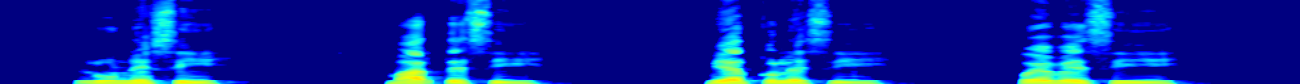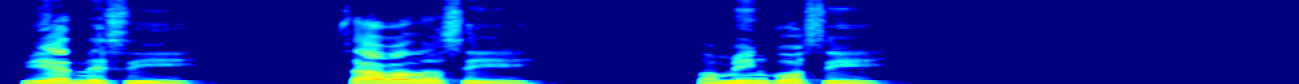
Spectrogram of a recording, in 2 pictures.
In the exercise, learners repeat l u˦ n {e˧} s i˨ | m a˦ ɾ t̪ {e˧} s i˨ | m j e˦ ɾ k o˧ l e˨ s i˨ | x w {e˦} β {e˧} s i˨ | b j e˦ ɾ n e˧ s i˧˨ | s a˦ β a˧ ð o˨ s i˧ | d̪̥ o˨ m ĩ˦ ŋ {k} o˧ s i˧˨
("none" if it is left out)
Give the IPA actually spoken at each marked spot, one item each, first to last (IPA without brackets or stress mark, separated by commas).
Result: e˧, e˧, e˦, e˧, ɡ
